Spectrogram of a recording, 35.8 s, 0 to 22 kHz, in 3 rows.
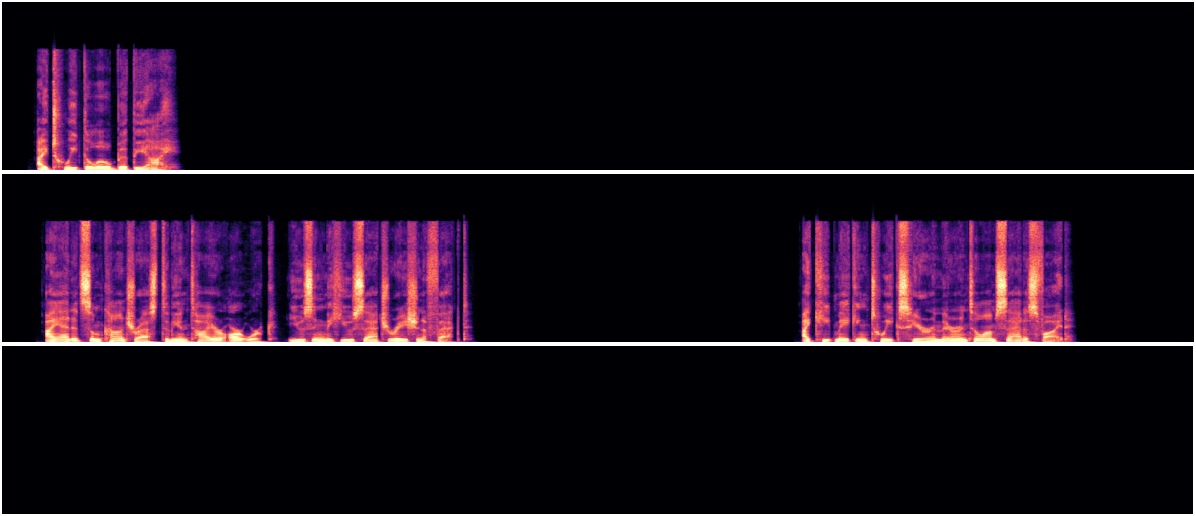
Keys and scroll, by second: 0.7 space, 3.8 super+space, 7.4 space, 9.9 super+e, 10.7 super+m, 12.3 space, 13.7 Tab, 14.5 space, 18.5 space, 21.8 n, 31.6 space, 34.9 space.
